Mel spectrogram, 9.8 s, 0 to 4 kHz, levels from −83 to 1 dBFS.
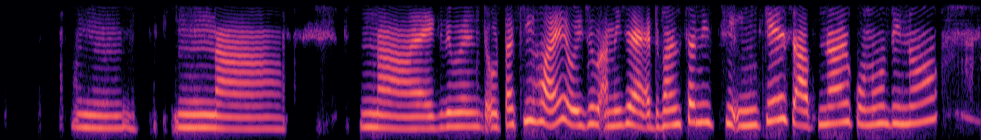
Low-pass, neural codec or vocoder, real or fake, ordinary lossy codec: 3.6 kHz; codec, 16 kHz, 6 kbps, DAC; fake; none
